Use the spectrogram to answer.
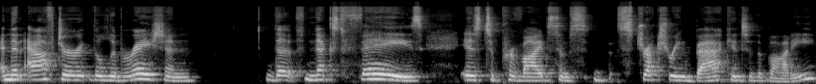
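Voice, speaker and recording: The speaker is a woman with a medium pitch. There is ordinary variation in her pitch. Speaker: movement and dance teacher, author. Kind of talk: podcast interview. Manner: halting with frequent repetitions.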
